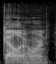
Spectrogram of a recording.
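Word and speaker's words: Gjallarhorn: Do they still make the Nerf Gallarhorn? Gallarhorn? Gajai. Okay, so is that pronounced ya or la? La.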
